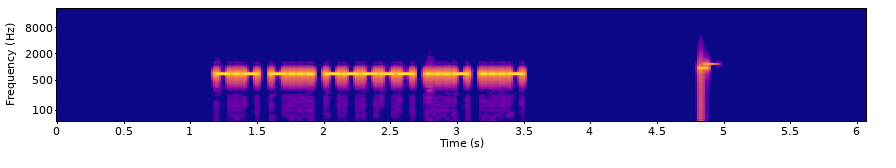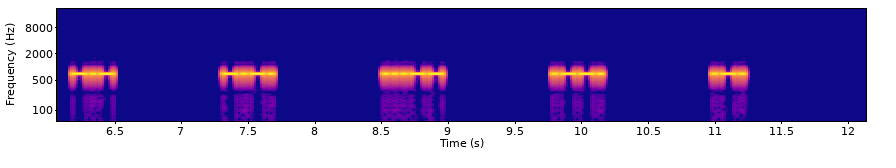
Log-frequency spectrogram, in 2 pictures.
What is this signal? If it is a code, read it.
Morse code, heard as a keyed tone, about 36 wpm, spaced as for 15 wpm, 700 Hz. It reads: KB0VV KC3PR
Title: USA Call Signs - 5 Characters - 8x Character Spacing - 35wpm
